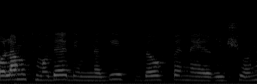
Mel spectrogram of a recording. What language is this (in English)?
Hebrew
